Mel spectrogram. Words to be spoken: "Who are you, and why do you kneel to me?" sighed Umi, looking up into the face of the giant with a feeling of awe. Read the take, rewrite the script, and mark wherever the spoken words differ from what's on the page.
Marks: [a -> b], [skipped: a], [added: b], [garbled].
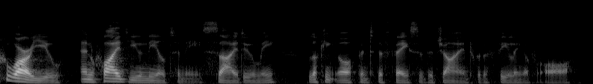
"Who are you, and why do you kneel to me?" sighed Umi, looking up into the face of the giant with a feeling of awe.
